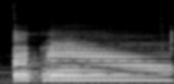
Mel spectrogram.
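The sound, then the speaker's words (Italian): An electric guitar played through a phaser effect plays a short stab, then a long sustained chord with a swirling, sweeping modulation, thick and loud, ending with a brief pick scrape. “No, no, ce l'avevo, poi li stacco, li metto phaser. Finché non mi fulminerò, li smonto, li faccio. È un phaser.”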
